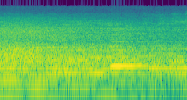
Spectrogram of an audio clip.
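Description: Soft background music of held keyboard chords, sustained notes changing about halfway through, under a faint hiss.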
